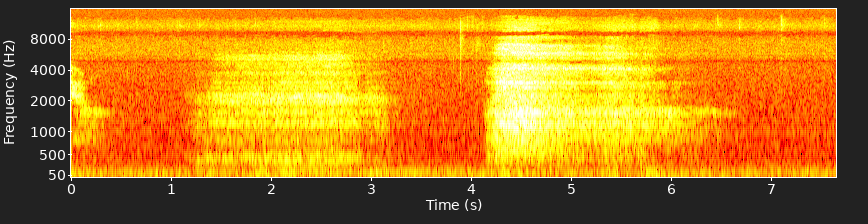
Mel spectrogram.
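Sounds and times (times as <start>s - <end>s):
deep slow breathing: 1.2s - 3.3s, 4.2s - 6.5s.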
